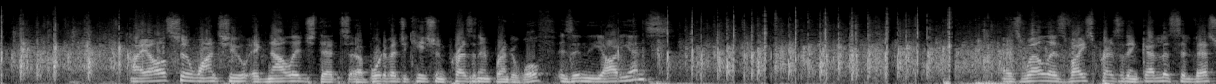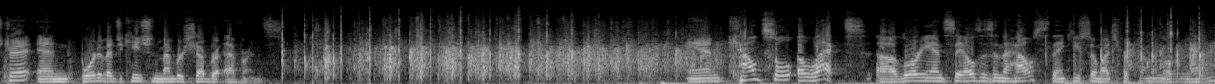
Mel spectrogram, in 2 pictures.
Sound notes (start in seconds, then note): 15.0 clapping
